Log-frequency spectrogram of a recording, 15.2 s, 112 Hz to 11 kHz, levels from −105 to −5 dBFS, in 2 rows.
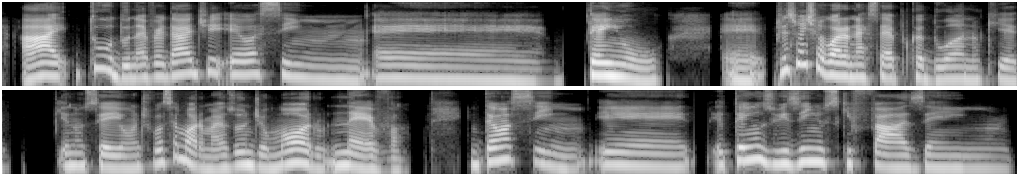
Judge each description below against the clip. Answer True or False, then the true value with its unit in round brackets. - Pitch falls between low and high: True (180 Hz)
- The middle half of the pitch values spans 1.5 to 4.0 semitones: False (4.5 semitones)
